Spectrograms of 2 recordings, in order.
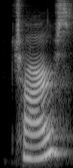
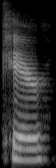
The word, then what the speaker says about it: char: and finally we have chars that are used to hold a single character some people call it care care or Char either either pronunciation is good pool variables hold either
